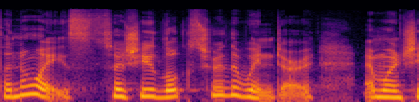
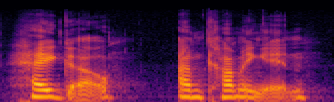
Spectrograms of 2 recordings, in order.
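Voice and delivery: put-on creepy calm voice. Speaker retells what a man at the window said, in a creepy calm voice. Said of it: "in a creepy, calm voice".

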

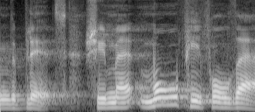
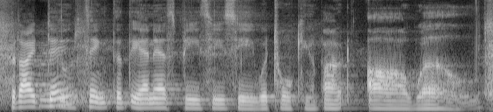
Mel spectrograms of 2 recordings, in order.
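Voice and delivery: plain reading voice

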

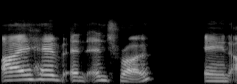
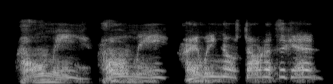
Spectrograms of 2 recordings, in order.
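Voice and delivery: very high cartoon voice with swooping pitch; 10 semitones higher than usual. Doing a voice for another speaker to guess: Marge Simpson voice. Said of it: "Marge Simpson".

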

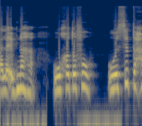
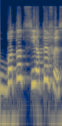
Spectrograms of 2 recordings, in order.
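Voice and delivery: annoyed, irritated, higher pitched; 4 semitones higher than usual. [name] speaks to Omar, who has nearly finished the food, annoyed. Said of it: "نور بضيق".

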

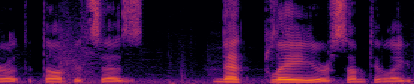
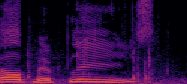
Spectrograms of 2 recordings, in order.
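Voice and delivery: plaintive, sad, begging, pleading cry, higher; 7 semitones higher than usual. Describing an actor's sad ad-libs, imitating a sad old man's plea. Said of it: "Mark's ad-libs can be so sad".

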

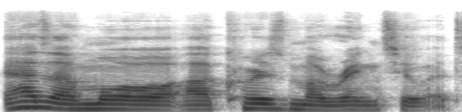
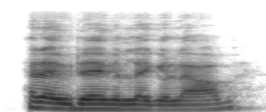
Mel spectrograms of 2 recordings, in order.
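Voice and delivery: fake British accent, fully committed. Greeting a viewer by name: put-on british accent. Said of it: "Really digging the accent".

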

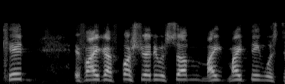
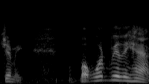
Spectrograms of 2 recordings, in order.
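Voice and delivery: mock very soft, calm, level, low voice; 4 semitones lower, 11 dB quieter than usual. Retelling how his brother answered his screaming phone call, imitating Anthony staying calm. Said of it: "he stays calm".

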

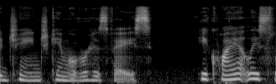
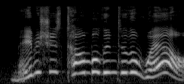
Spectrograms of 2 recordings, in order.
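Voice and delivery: very high, cheerful sing-song delivery; 3 dB louder than usual. A narrator reads Davy's suggestion during the search, cheerful. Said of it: "suggested Davy cheerfully".

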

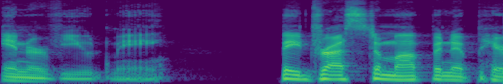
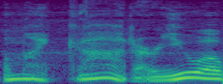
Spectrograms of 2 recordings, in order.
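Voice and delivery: whispered, higher pitch; 4 semitones higher than usual. The narrator speaks to a drugged man jammed into the chair opposite, whispered. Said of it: "I whispered".

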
